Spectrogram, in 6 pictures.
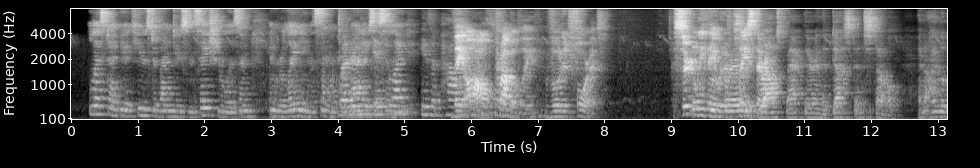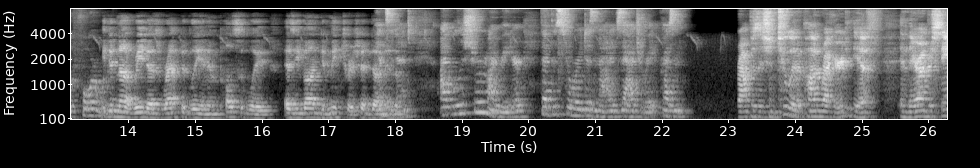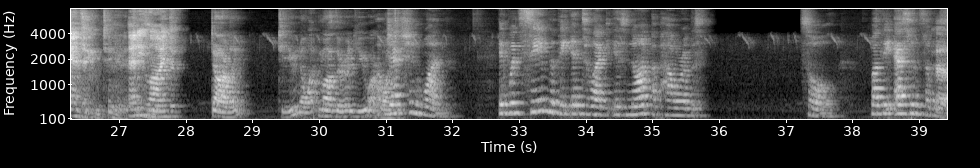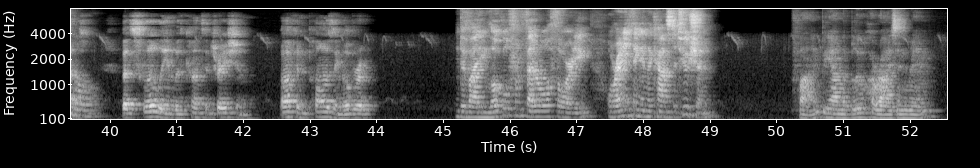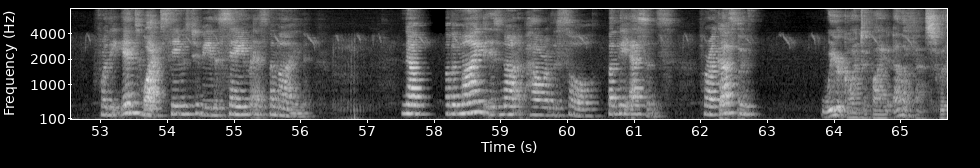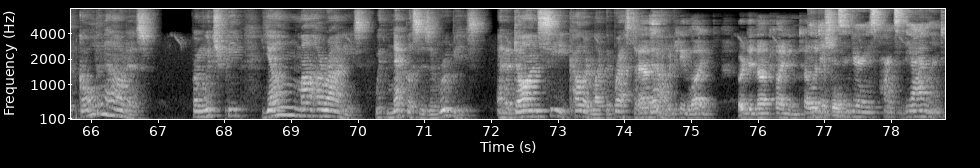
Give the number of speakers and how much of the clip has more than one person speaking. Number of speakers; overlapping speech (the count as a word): five, about 13%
